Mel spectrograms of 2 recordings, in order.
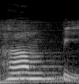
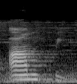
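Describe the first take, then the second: First: The word starts with a breathy h-like sound. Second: The word starts directly with the vowel. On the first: The speaker calls it right. "la H se convierte en la J y nosotros este, pronunciamos así" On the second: The speaker calls it wrong. "no ampi"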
